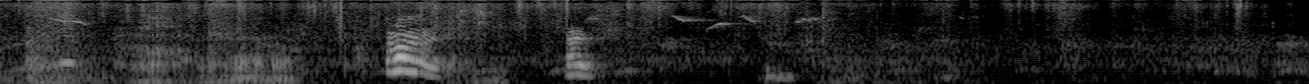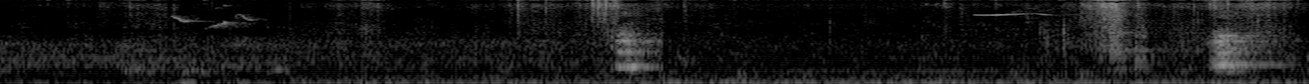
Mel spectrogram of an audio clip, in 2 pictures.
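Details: Dog at a rescue keeping Caucasian and Mioritic shepherds alongside strays. Early on, loud rising yelps and whines come in short bursts, then a few barks. After that there is a long quiet stretch with faint bird chirps.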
